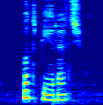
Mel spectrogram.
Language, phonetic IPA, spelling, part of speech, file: Polish, [pɔtˈpʲjɛrat͡ɕ], podpierać, verb, LL-Q809 (pol)-podpierać.wav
